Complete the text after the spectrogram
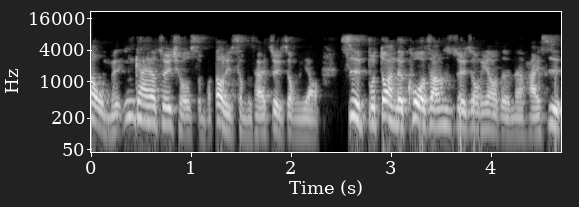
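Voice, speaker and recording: A man's fairly high voice with very wide pitch swings at a very fast pace. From Taiwan, Taipei. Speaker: dairy cattle veterinarian and company founder. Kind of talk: interview. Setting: remote connection. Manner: hesitant, many filler sounds.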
